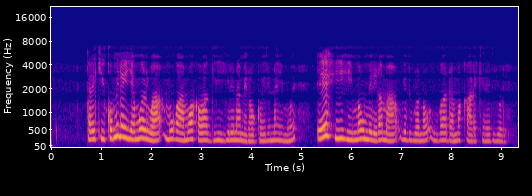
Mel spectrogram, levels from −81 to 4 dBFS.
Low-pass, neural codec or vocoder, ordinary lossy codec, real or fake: 7.2 kHz; none; none; real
